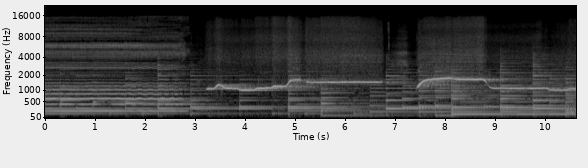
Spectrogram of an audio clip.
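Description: Instrumental passage of a slow ballad: sustained backing chords, with a whistled melody entering about three seconds in that slides up between long held notes.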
